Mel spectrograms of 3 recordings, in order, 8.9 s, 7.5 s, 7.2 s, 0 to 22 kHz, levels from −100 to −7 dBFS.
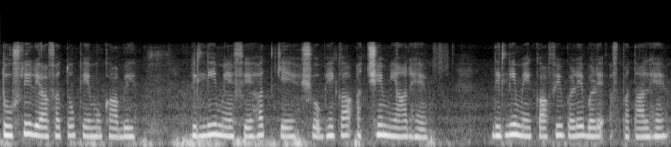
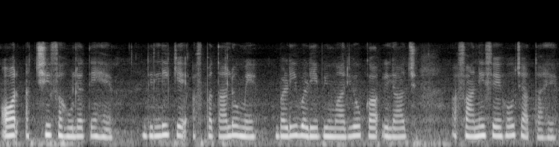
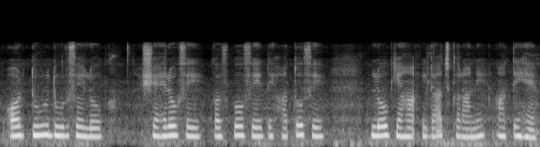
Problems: constant background noise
